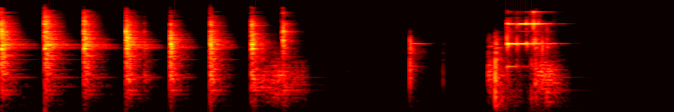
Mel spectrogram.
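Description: A punch tool tightens a part on a vintage bicycle, producing a quick run of seven sharp metallic clicks, then a pause and a couple of scraping, rattling bursts of metal, close and fairly loud.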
